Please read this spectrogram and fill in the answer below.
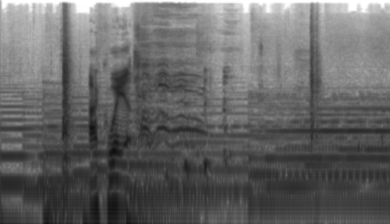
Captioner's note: laughs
